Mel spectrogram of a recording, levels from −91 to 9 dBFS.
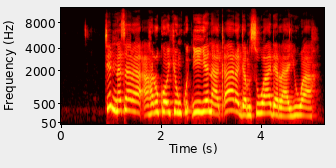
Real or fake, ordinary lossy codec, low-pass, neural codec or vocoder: real; none; none; none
